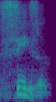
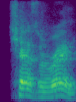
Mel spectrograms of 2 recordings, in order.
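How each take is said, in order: First: The name is said with two syllables, English-style. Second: The name is said with three syllables, Spanish-style. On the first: "in, I guess, the King's English, they pronounced it Caesar" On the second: "in the Spaniard, you would pronounce it Cesare"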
